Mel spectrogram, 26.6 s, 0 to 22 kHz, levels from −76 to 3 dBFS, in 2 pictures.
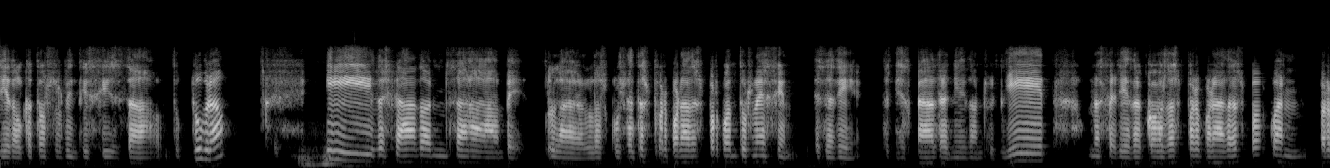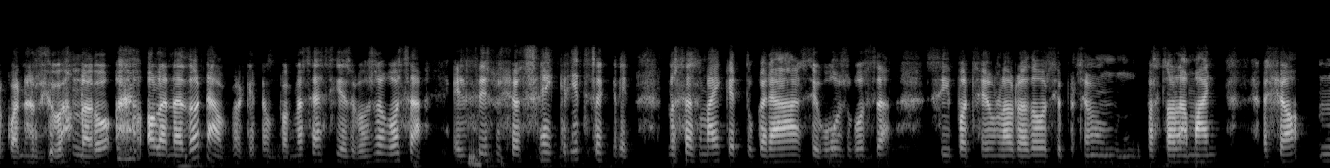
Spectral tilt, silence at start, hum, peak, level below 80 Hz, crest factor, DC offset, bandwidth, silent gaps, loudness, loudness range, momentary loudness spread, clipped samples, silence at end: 1 dB/octave; 0 s; none; -4 dBFS; -76 dBFS; 18 dB; under 0.1%; 7.6 kHz; none; -19 LUFS; 4 LU; 13 LU; under 0.1%; 0 s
